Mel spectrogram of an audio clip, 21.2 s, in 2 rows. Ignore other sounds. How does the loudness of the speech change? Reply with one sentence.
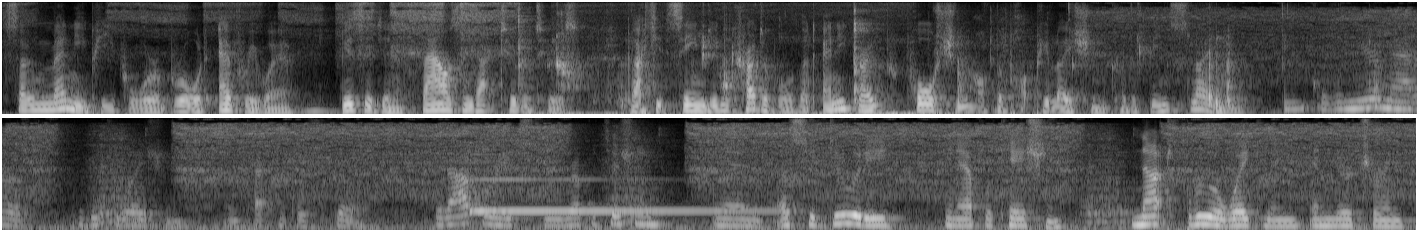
The volume of the speech goes down, then up.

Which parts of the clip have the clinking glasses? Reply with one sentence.
You can hear the clinking glasses from 2.2 to 3.3 s and from 14.1 to 16.3 s.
